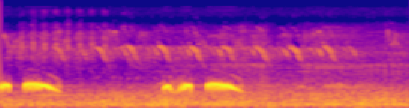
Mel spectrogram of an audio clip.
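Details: Decoy spotted dove on the ground calling wild doves: two phrases of short notes followed by a long, sliding-down coo, while another bird gives a series of thin descending chirps behind.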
